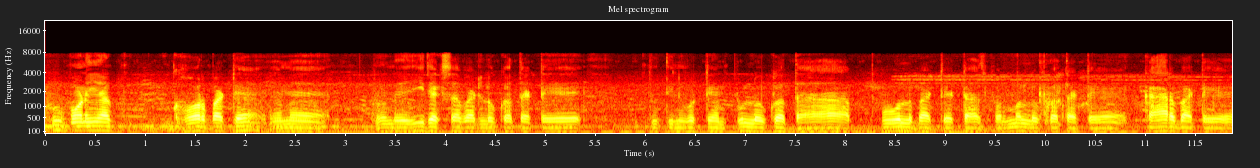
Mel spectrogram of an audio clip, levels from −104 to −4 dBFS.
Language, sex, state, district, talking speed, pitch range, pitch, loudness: Bhojpuri, male, Bihar, East Champaran, 115 wpm, 95-110 Hz, 100 Hz, -22 LUFS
